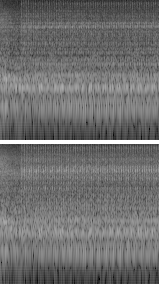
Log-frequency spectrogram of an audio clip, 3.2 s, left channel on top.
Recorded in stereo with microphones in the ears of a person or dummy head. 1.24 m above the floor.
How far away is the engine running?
About 1.0 m.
